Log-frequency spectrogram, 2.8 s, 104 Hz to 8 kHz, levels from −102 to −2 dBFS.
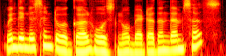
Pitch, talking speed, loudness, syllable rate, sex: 175 Hz, 255 wpm, -17 LUFS, 6.0 syllables/s, male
